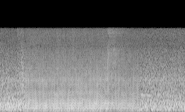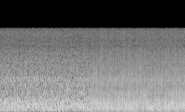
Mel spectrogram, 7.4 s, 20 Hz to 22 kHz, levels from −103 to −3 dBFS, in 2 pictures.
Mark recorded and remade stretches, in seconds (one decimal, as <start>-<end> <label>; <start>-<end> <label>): 0.0-0.5 recorded; 0.5-2.8 remade; 2.8-5.5 recorded; 5.5-7.4 remade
